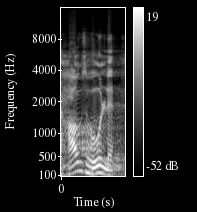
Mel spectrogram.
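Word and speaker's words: household: ड के रूप में तो इसे पढ़ेंगे हाउसहोल्ड क्या पढ़ा जाएगा प्यारे बच्चों हाउस होल्ड इसे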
